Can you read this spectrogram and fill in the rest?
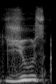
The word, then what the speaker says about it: Juice: Aber meinst du Juice ausgesprochen wie Saft oder wie Juden? – Nein, wie Saft.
